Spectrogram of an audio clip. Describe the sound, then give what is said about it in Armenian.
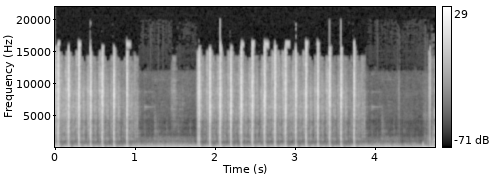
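Rapid machine-gun fire from test shooting of advanced weapon systems at a military training range, in two long bursts of sharp, evenly spaced shots separated by a brief pause, loud over a low rumble. “Ամերիկացի և վրացի զինվորական հրահանգիչները Վազյանի փորձադաշտում ցուցադրել են այդ զենքի կարողությունները փորձնական կրակոցներ արձակել։”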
